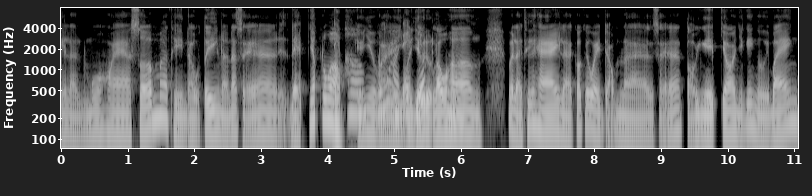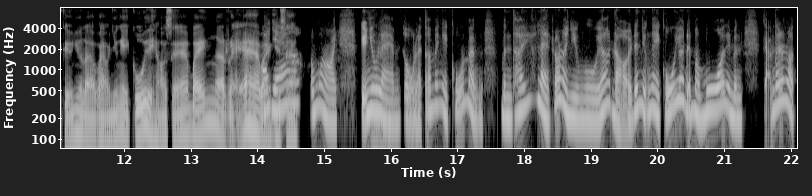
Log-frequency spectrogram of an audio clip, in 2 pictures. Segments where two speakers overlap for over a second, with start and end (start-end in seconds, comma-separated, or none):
4.1-6.0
